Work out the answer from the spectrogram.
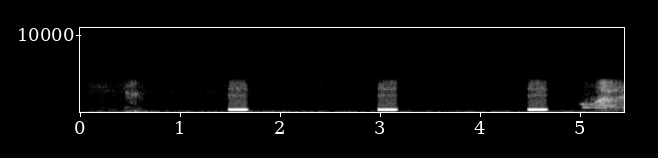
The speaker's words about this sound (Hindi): Number you have dialled is currently busy और not reachable at this time, please try later.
